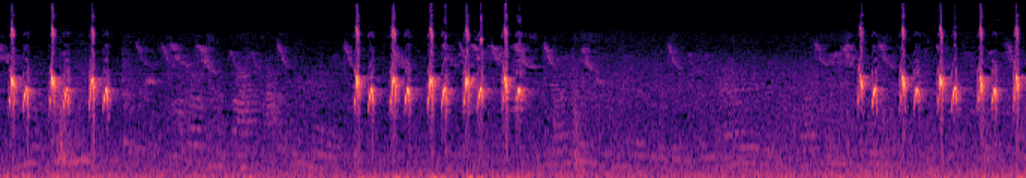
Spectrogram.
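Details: Bar-winged prinia (prenjak lumut) in varied rival-calling notes for luring wild prinias and tutoring cage birds: three bursts of shrill, uneven chirps with small pitch jumps, separated by quiet gaps.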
